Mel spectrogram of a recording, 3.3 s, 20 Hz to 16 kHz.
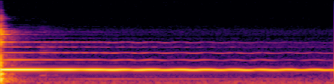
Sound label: D5 pick harmonics, guitars; Spectrasonics; Hans Zimmer Guitars VOL-1; JC-HARMONICS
